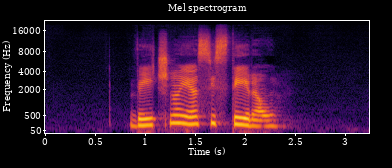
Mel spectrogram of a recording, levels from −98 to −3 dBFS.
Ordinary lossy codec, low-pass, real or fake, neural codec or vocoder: none; 19.8 kHz; fake; codec, 44.1 kHz, 2.6 kbps, DAC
